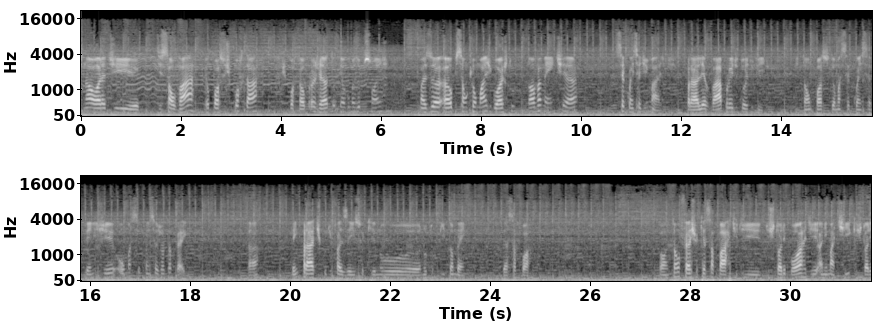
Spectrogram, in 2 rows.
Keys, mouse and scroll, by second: 5.9 click, 9.1 click, 15.1 click, 17.0 click, 20.4 click, 21.5 click, 23.4 click, 30.3 click, 31.1 click.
